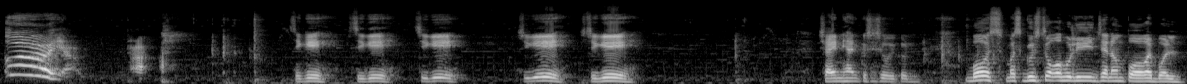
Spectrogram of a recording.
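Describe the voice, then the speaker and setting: A young Filipino man livestreaming a game in casual commentary, joking, teasing and coaxing, with sudden loud outbursts. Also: fairly high pitch, big pitch swings, slow pace, pauses often, faint music behind. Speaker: gaming streamer.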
